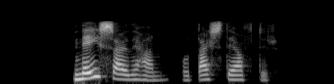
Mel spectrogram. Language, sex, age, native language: Icelandic, female, 20-29, Icelandic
